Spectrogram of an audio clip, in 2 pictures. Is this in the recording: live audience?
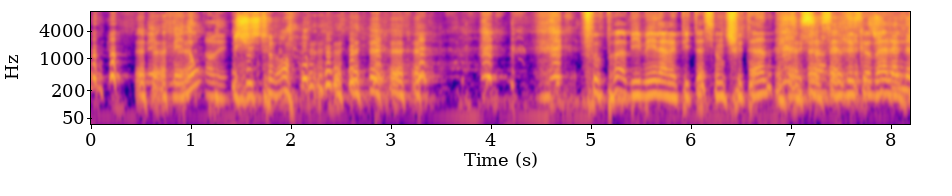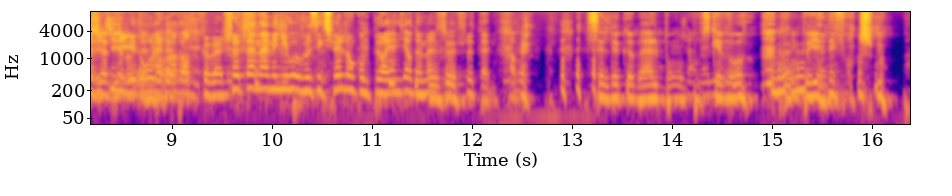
yes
